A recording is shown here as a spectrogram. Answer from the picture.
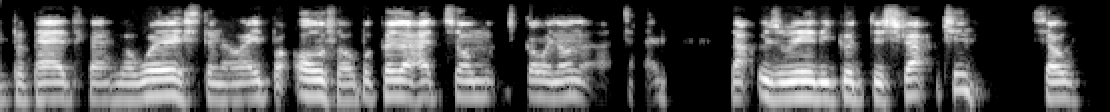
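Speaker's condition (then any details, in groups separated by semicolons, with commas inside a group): Cerebral palsy; wheelchair since age six, childhood surgery; tight painful hip flexors after recent surgery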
